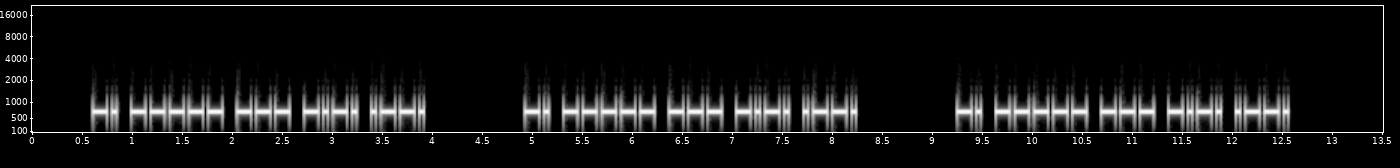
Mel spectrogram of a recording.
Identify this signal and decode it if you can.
Morse code, heard as a keyed tone, about 25 wpm, 700 Hz. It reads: N0OCP N0OCP N0OCP
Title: USA Call Signs - 5 Characters - Repeated 3x - 25wpm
